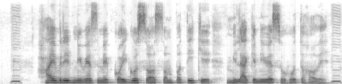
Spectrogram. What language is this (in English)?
Bhojpuri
